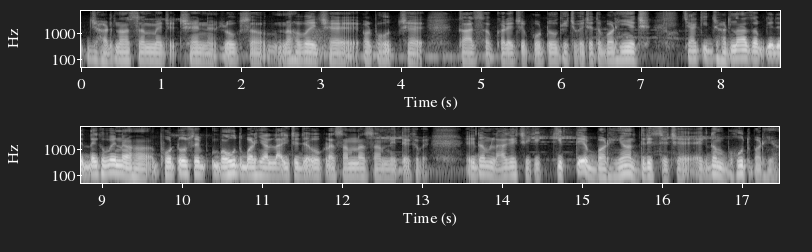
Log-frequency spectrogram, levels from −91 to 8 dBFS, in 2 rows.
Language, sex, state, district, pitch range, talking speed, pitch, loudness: Maithili, male, Bihar, Saharsa, 95-110 Hz, 165 wpm, 100 Hz, -18 LUFS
